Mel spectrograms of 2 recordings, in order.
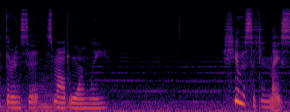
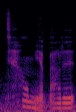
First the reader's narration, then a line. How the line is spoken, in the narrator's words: the young griffin sighed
